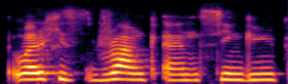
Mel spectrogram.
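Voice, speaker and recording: A woman's voice: fairly high pitch, flat delivery, takes it slowly, a little mellow, no room sound. A woman from Poland, chatting casually on an online stream, giggling often and hesitating with many fillers. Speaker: guest on a stream. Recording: dull lo-fi call audio.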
